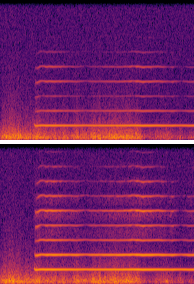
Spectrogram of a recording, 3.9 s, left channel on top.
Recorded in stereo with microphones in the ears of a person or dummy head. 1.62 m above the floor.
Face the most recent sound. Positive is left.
turn(degrees=-75)  # may be behind; listen again after turning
